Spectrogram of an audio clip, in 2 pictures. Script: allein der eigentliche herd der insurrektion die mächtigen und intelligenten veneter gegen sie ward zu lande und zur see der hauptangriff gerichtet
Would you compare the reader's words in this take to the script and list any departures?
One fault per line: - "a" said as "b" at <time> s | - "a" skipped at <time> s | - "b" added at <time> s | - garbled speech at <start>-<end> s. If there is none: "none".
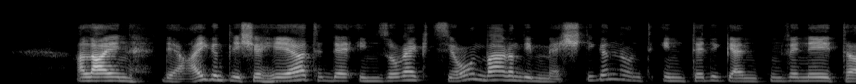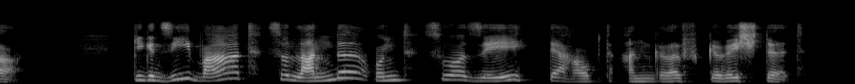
- "waren" added at 4.9 s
